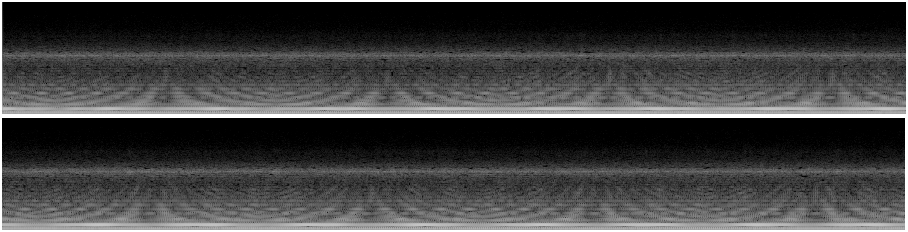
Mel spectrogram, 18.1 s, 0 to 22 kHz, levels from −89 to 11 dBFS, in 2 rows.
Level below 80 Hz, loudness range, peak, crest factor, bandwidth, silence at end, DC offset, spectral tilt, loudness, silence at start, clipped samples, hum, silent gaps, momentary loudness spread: -26 dBFS; 2 LU; -8 dBFS; 10 dB; 4.3 kHz; 0 s; under 0.1%; -10 dB/octave; -19 LUFS; 0 s; under 0.1%; 50 Hz at -25 dBFS; none; 7 LU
